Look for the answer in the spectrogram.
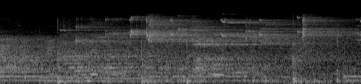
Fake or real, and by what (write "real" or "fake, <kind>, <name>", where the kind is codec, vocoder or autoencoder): real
